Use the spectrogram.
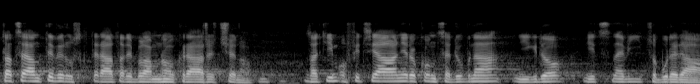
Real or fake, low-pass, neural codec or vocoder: real; 7.2 kHz; none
